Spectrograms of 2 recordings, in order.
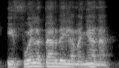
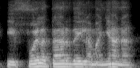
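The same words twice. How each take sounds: The two takes are said the same way.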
